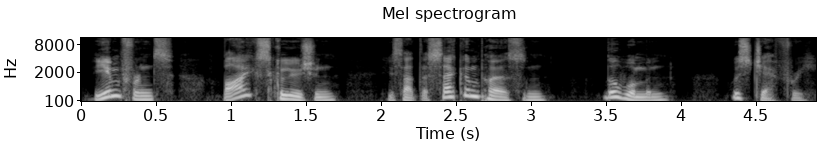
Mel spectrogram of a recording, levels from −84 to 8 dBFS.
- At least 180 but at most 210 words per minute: No, slow, 135 wpm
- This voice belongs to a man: Yes, male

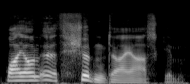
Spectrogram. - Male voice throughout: Yes, male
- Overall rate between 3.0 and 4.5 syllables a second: Yes, 3.9 syllables/s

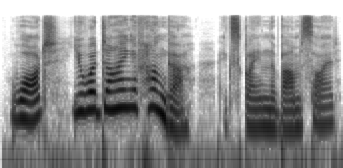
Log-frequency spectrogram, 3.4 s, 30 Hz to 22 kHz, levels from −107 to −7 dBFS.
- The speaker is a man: No, female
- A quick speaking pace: No, average, 155 wpm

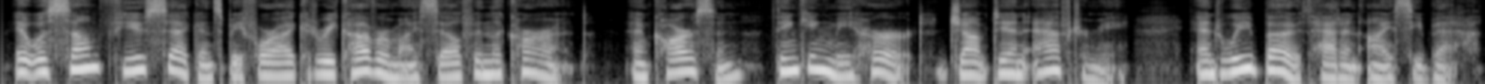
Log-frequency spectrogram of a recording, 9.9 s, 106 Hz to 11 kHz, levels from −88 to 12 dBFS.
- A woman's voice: Yes, female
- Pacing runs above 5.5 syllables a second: No, 4.8 syllables/s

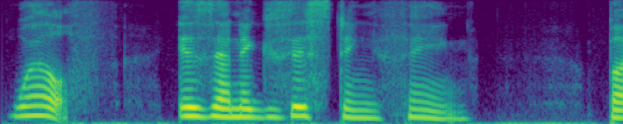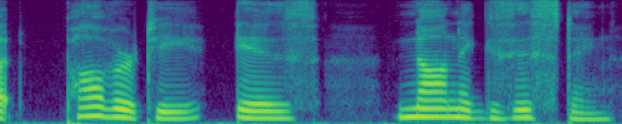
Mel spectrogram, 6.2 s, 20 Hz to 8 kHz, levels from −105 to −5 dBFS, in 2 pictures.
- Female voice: Yes, female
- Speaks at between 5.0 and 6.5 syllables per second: No, 3.6 syllables/s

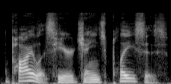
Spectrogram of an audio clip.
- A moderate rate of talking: Yes, average, 175 wpm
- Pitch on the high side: No, low, 110 Hz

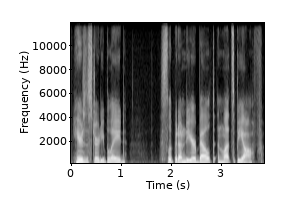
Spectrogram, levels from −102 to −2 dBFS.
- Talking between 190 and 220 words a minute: Yes, average, 200 wpm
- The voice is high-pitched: Yes, high, 195 Hz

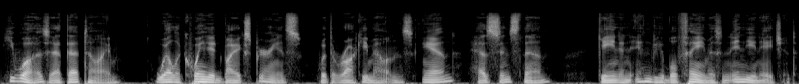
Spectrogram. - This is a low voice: Yes, low, 100 Hz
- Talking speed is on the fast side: No, average, 190 wpm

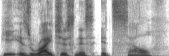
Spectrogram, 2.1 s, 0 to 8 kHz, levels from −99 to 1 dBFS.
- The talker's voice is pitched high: No, low, 125 Hz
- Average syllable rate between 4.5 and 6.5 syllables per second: No, 3.6 syllables/s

